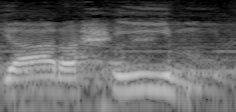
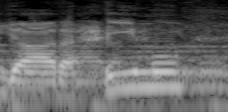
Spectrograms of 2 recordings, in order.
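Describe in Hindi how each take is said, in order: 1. नाम के अंत में कोई अंतिम स्वर नहीं है। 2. नाम का अंत छोटे 'u' स्वर से होता है। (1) "जहाँ ठहरेंगे वहाँ या रहीम पढ़ेंगे" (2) "इस तरह से पढ़ेंगे"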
